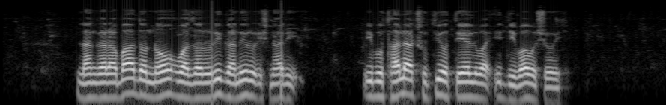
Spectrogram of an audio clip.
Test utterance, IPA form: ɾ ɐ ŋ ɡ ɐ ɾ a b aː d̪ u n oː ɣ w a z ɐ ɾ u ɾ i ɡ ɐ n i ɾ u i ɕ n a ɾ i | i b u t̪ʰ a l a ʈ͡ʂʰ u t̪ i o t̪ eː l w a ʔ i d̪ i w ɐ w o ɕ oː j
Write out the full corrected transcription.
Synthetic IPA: l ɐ ŋ ɡ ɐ ɾ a b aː d̪ o n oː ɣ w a z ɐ ɾ u ɾ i ɡ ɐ n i ɾ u i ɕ n a ɾ i | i b u t̪ʰ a l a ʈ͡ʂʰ u t̪ i o t̪ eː l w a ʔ i d̪ i w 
